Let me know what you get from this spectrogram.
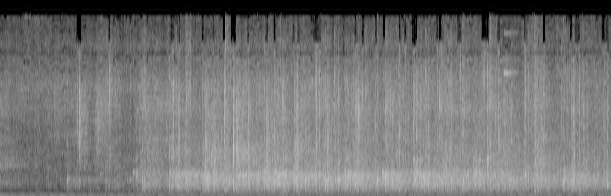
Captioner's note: audience claps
